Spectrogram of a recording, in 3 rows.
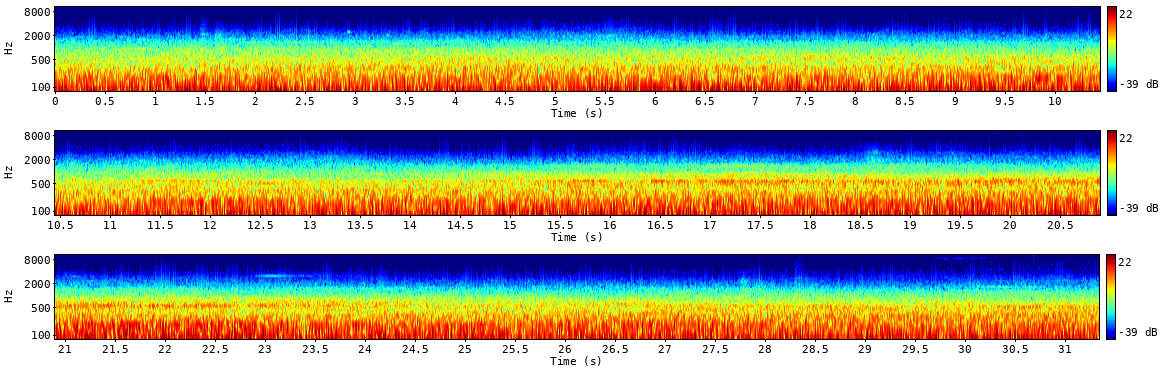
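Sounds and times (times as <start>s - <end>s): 
city traffic rumble heard from skyscrapers: 0.0s - 31.3s.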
